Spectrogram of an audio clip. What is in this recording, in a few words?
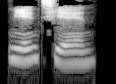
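"年前", Mandarin Chinese; chinese flashcards; hsk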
